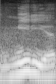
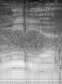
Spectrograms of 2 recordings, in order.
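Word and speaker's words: Medea: in a hypnosis you know by this man's media because the word media goes back to the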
